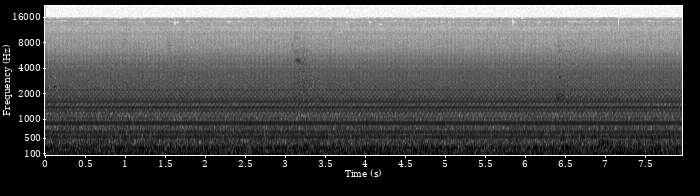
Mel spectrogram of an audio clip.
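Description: Quiet room tone of a large ice arena: a steady, low hum with no other distinct sound.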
